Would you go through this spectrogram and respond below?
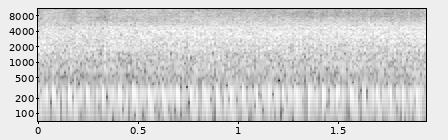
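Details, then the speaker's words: Janus Halcyon 450 single-cylinder motorcycle, first start in neutral with key on and side stand up, no throttle: a short stretch of even idle with a steady low thump and no irregular knocks; healthy. "And the bike should start right up."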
